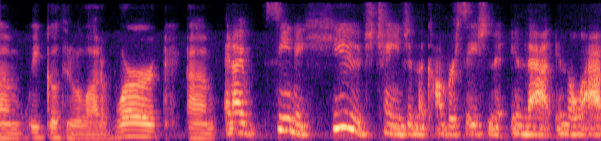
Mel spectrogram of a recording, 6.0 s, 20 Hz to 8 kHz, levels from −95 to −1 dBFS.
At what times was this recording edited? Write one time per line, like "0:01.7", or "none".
0:02.2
